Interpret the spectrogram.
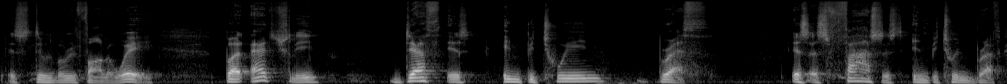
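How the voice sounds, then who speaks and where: A man whose first language is Cantonese, a Buddhist monk answering questions in a dharma talk, halting with frequent restarts and fillers, slowing down to stress his points. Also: fairly low pitch, dark tone. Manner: slow, emphatic teaching tone.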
